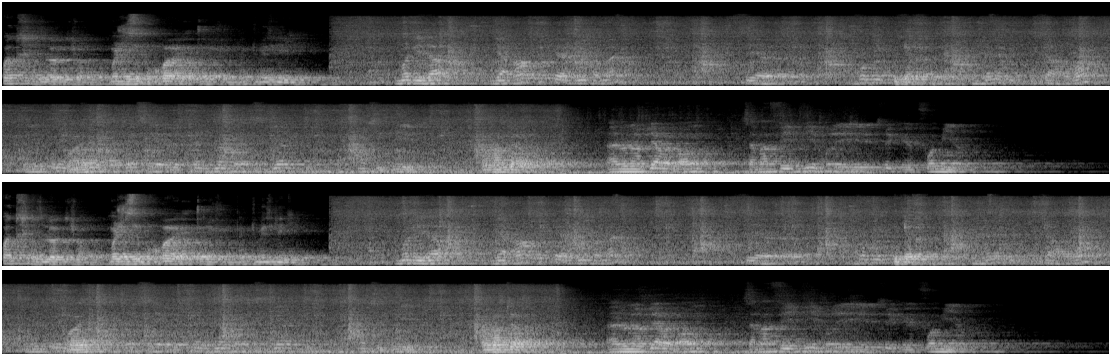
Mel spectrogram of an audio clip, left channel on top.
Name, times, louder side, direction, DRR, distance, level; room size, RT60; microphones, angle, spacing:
voice 1, 0.0-2.9 9.0-9.3 11.7-12.0 15.8-16.3, right 2 dB, 65° right, 0 dB, 1.1 m, -19 dB
sound 1, 3.3-16.7, right 1 dB, 20° right, 0.8 m, -29 dB
voice 2, 3.9-4.6 4.9-6.3 7.3-8.1 8.5-10.9 11.3-11.9 12.3-15.3 17.1-18.2 18.5-20.7, left 1 dB, 25° left, -2 dB, 0.4 m, -24 dB
sound 2, 11.3-19.7, left 1 dB, 45° left, 1.2 m, -33 dB
8.6 x 5.6 x 3.2 m, 2.4 s
head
